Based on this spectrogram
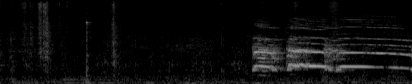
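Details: Morning crow of a rooster, one loud, drawn-out call starting abruptly after a quiet stretch with a few faint clicks and chirps, held and wavering for well over a second and still going at the end.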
